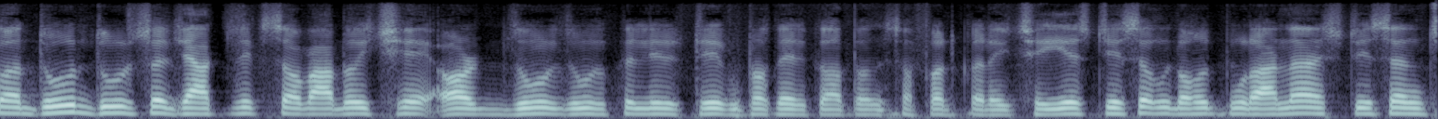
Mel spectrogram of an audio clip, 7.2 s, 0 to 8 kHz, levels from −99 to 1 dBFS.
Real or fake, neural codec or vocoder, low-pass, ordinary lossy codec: fake; codec, 16 kHz, 1 kbps, FunCodec, trained on LibriTTS, 50 frames a second; 7.2 kHz; none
